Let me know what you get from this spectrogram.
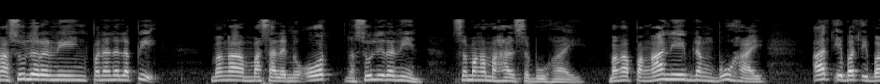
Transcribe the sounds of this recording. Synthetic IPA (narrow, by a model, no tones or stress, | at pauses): asulɪɾanɪŋpɐnɐnɐlɐpiʔ | mɐŋamɐsɐlɐmɪʔot̪̚nɐsulɪɾanɪn | sɐmɐŋamɐɦalsɐbuːɦaj | mɐŋapɐŋaːnɪb̚nɐŋbuːɦɐj | ʔɐt̪ɪbat̪ɪba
